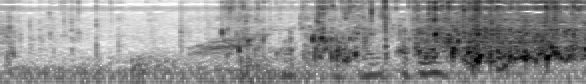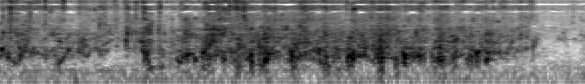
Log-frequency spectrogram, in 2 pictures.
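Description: Muddy water splashing and sloshing in a basin as a hand scrubs a mud-caked toy vehicle under the water. It starts about a second and a half in and stops just before the end.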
